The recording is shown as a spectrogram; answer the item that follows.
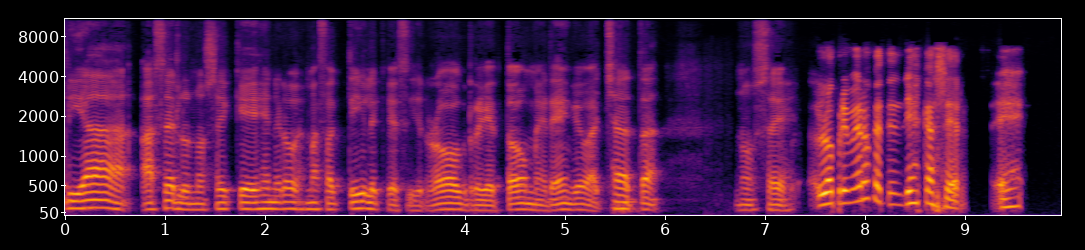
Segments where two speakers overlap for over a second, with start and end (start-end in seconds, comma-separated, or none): none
